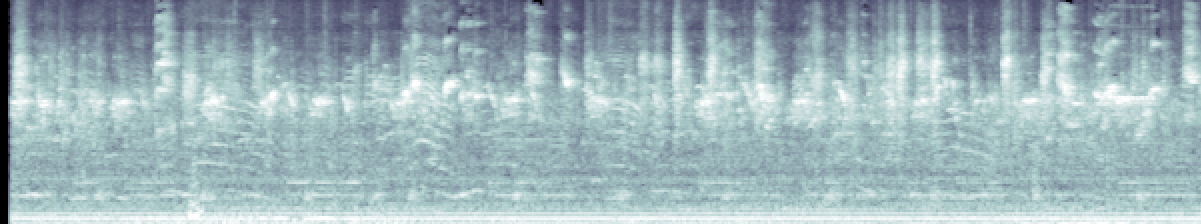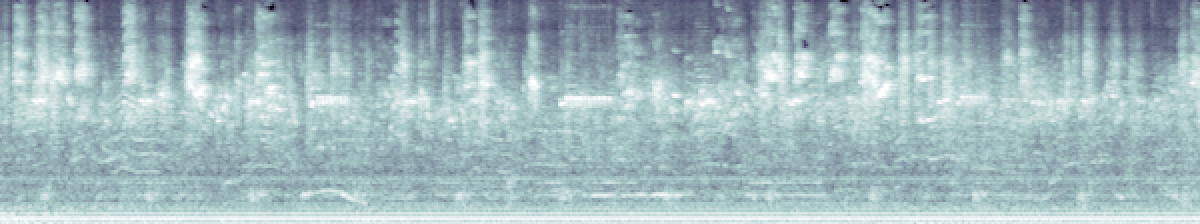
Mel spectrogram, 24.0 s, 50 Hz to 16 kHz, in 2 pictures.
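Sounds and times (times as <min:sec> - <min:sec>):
small birds chirping: 0:00.1 - 0:24.0
steady low hum: 0:00.2 - 0:24.0.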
